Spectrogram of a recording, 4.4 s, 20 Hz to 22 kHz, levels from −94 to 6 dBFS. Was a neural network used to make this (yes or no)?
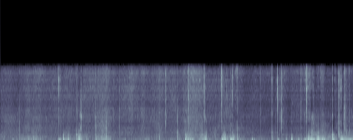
yes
